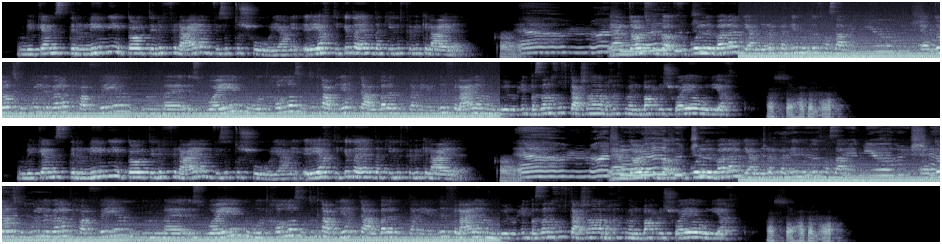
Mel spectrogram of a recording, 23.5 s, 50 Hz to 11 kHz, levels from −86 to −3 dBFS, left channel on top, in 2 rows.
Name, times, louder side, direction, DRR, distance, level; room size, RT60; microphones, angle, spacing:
voice 1, 0.2-5.8 7.6-10.7 11.4-20.8, left 1 dB, 15° left, 1 dB, 6.4 m, -26 dB
Female singing, 6.4-12.6, right 3 dB, 90° right, 1.6 m, -31 dB
sound 1, 9.2-18.0, left 2 dB, 50° left, 0.7 m, -25 dB
voice 2, 21.3-22.1, right 1 dB, 10° right, 5 dB, 1.3 m, -33 dB
15.5 x 13.0 x 3.8 m, 0.31 s
head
